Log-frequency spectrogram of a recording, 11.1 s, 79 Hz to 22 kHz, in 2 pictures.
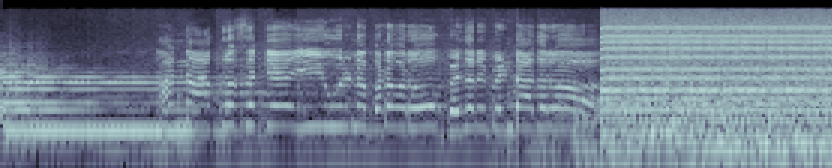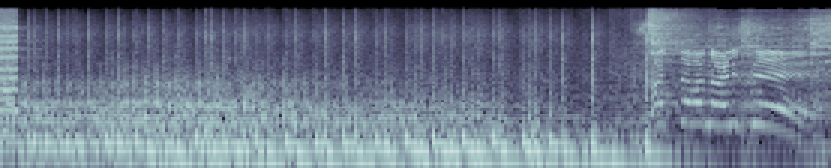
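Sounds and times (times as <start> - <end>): sustained keyboard chord: 4.0 - 5.7
drum roll on toms: 5.7 - 10.0.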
